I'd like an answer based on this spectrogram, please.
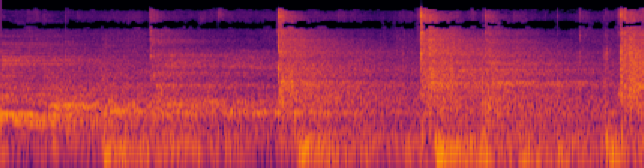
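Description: Badminton rally: sharp racket strikes on the shuttlecock, four of them about a second and a half apart, with thuds of players' footsteps on the wooden court floor.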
